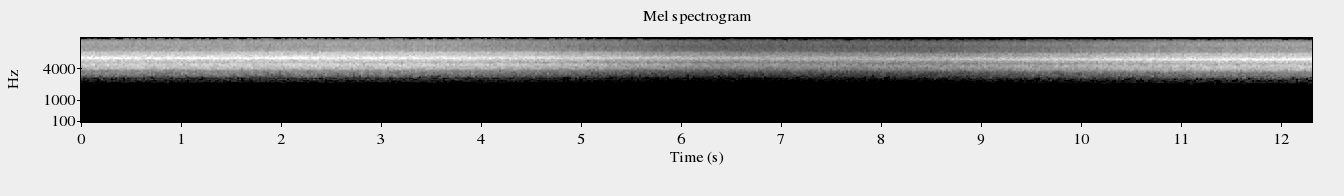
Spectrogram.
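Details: Summer cicadas singing in a dense chorus: a steady, high, hissing drone that fades somewhat in the middle and swells back to full strength, with no other sounds.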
